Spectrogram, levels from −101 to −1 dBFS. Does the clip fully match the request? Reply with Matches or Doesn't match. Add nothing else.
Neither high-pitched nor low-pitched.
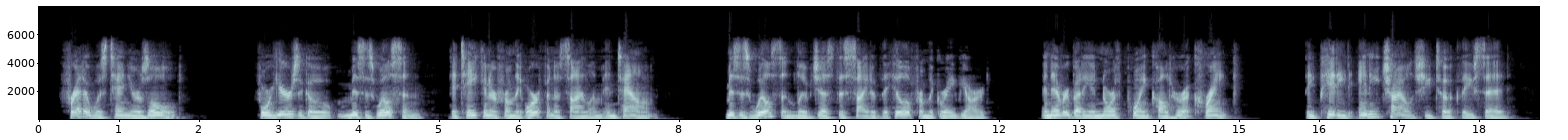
Matches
